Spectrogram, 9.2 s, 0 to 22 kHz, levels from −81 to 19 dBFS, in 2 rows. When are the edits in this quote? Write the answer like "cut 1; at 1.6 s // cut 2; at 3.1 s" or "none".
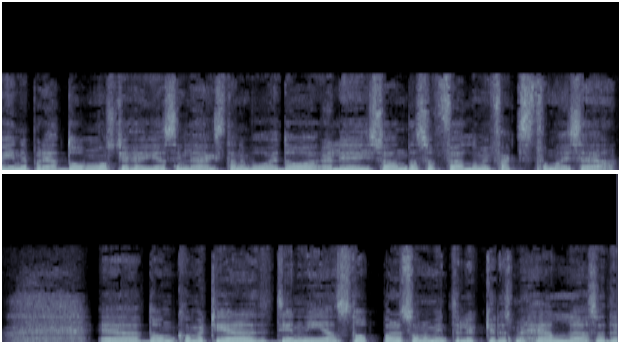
cut 1; at 2.4 s // cut 2; at 4.0 s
